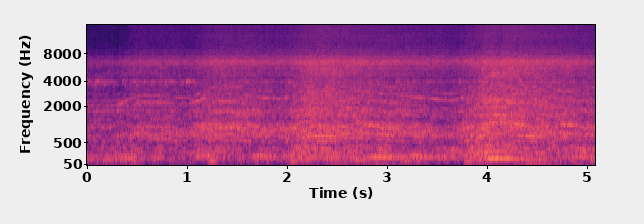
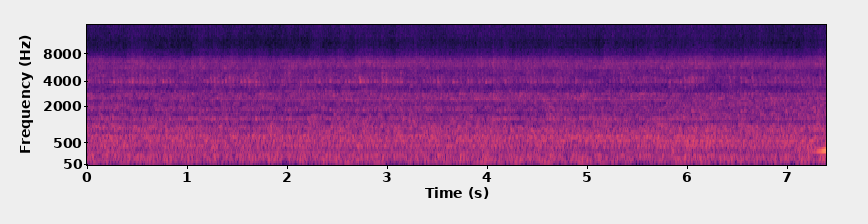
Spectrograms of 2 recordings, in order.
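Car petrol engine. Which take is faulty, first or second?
second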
